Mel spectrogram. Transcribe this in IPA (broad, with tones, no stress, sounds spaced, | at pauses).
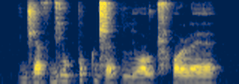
d͡ʒ a˧ θ ɡ i˦ w p ɘ˦ p ɖ͡ʐ ɛ˨ p ʎ oː˨ lˠ ʈ͡ʂʰ ɔ˧ ɭ ɛ˧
